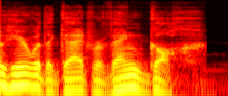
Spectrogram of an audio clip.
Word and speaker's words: Van Gogh: Fino here with a guide for Van Gogh. My condolences to the Dutch, but that's the only time I'm going to be pronouncing it like that.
